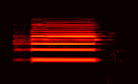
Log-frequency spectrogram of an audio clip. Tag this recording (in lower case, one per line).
wind instrument
musical instrument
music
